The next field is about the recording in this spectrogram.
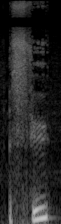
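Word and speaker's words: fus: more time for okay keep in mind that final s is not pronounced exactly the same thing final s not pronounced final not pronounced okay so basically you've got only one phonetical form here and it's fu fu fu the same okay then final s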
